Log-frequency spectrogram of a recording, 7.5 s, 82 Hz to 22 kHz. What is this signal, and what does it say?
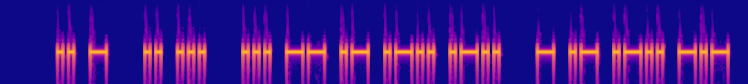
Morse code, heard as a keyed tone, about 22 wpm, 700 Hz. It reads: IT IS SMALL TALK
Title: Sentences from Top 1000 Words - Review Part 1 - 22wpm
